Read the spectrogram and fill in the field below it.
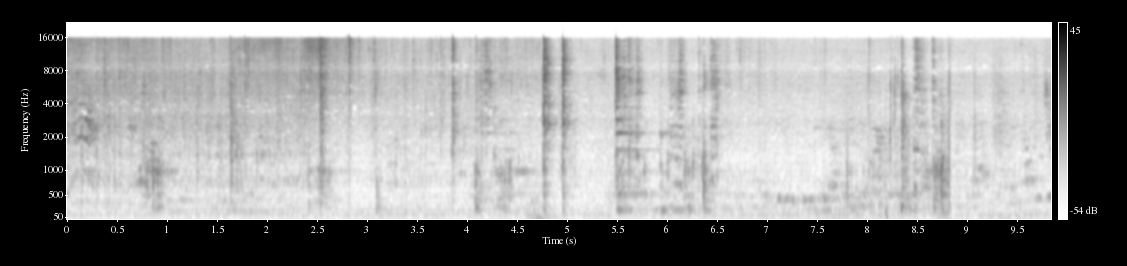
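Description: Prawns frying in oil in a pan, a soft steady sizzle broken by utensil scrapes and clinks as they are turned and lifted out, close and moderately quiet.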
